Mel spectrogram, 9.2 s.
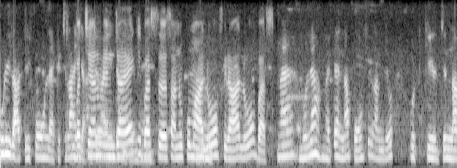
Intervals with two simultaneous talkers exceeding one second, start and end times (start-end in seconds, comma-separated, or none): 1.5-3.0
